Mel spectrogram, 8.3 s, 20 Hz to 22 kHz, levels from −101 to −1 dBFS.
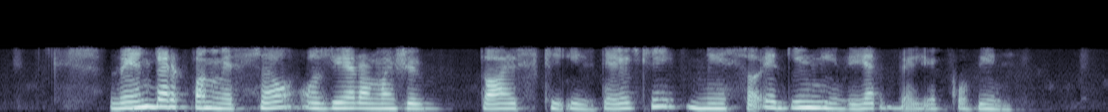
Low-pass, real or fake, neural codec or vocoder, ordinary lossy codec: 3.6 kHz; fake; codec, 16 kHz, 1 kbps, FreqCodec, larger model; Opus, 64 kbps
